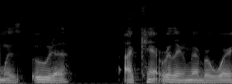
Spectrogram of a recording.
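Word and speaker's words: Utha: I think he was an interpreter, and another guy, young man, his name was Uda. I can't really remember where he was from. His name was actually spelled like Utah, U-T-H-A.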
